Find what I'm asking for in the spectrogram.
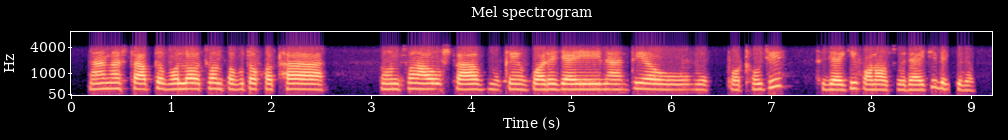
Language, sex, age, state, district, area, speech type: Odia, female, 45-60, Odisha, Sambalpur, rural, conversation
